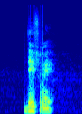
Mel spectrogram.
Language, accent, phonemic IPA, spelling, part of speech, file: French, Canada, /de.fʁɛ/, déferait, verb, LL-Q150 (fra)-déferait.wav
- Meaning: third-person singular conditional of défaire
